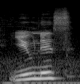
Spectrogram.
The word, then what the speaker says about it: Unice: means as another wig review and this company eunice i think i'm pronouncing it right was kind enough to send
